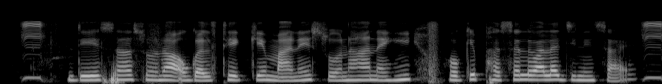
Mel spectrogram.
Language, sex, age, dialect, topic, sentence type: Chhattisgarhi, female, 18-24, Eastern, agriculture, statement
